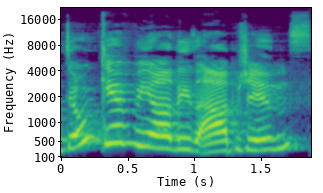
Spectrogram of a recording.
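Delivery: normal talking voice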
